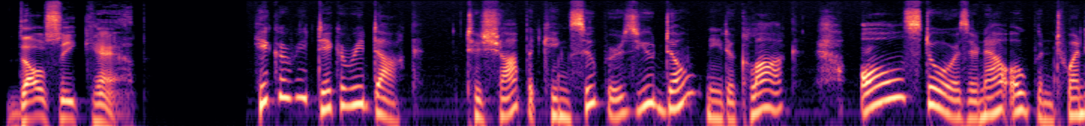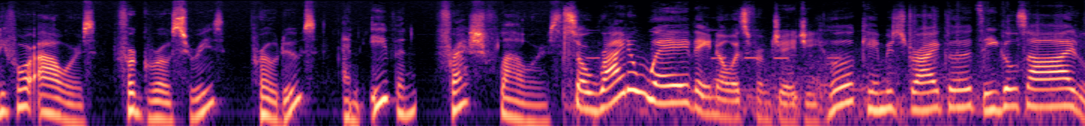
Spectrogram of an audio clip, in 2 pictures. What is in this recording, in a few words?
commercial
